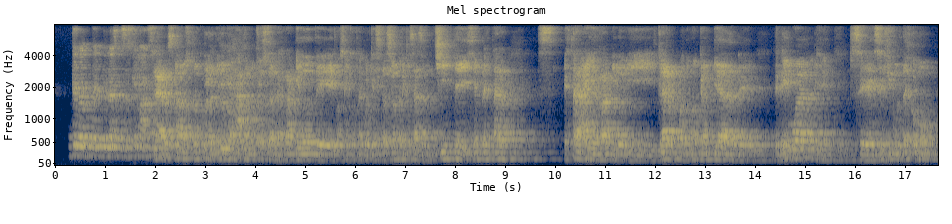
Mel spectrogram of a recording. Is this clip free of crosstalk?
No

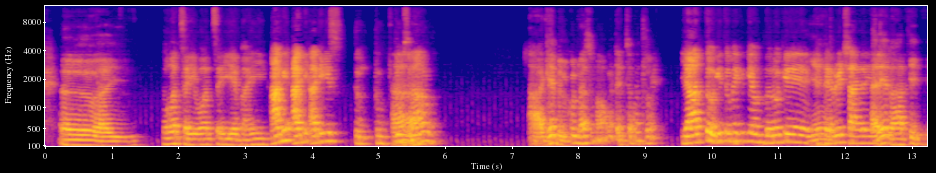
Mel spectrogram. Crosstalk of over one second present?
No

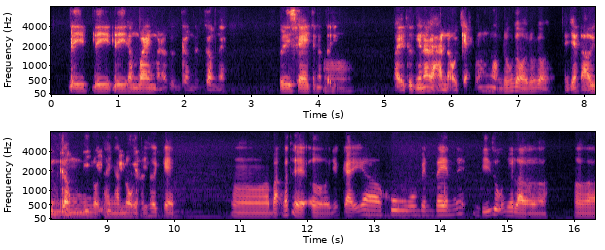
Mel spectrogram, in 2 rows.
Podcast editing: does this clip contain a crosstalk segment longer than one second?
Yes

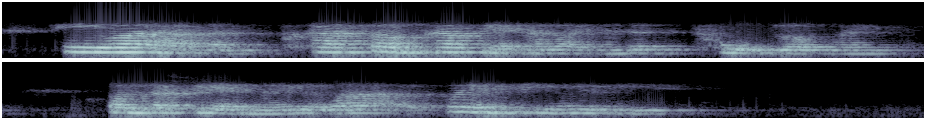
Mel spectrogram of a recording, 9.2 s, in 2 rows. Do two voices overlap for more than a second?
No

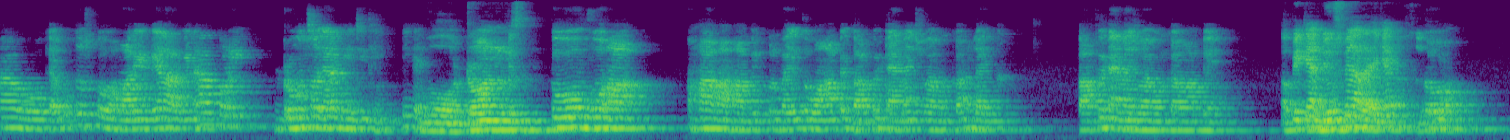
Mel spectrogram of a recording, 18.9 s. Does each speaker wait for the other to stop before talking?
Yes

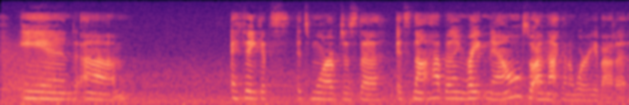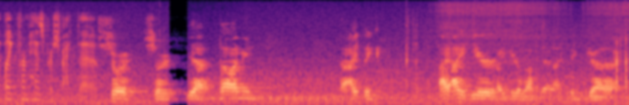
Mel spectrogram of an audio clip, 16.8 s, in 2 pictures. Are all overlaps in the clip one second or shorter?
Yes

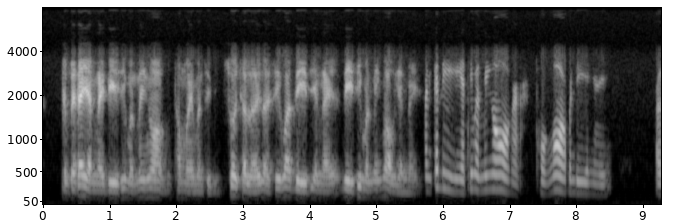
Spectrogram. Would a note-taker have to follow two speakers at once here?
No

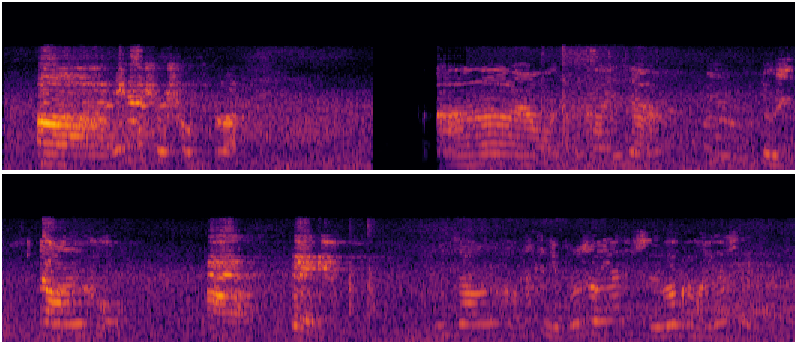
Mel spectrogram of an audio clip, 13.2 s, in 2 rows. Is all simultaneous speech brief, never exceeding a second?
Yes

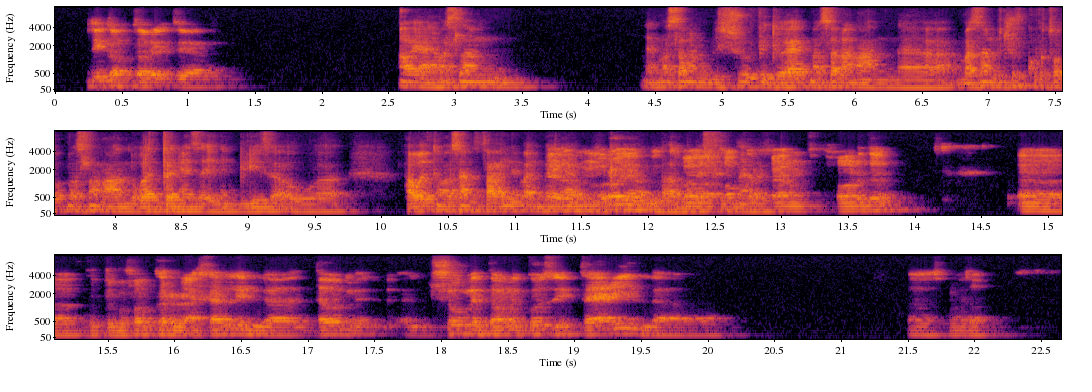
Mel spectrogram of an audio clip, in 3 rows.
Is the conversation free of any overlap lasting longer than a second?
No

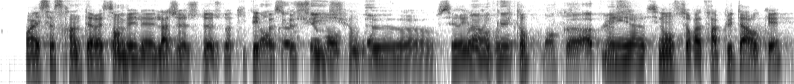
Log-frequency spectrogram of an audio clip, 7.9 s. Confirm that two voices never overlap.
No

